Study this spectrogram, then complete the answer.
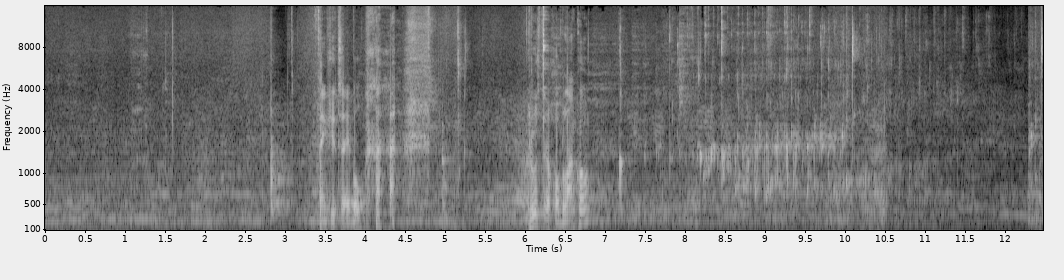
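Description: Liquid pours and splashes into a glass.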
